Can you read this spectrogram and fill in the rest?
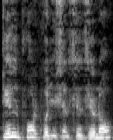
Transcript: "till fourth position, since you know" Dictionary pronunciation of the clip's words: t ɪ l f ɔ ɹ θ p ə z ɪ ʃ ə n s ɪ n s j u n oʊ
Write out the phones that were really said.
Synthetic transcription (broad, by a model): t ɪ l p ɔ ɹ t p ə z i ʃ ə n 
